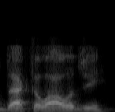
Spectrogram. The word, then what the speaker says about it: dactylology: one sec 20y yeah I'm missing the syllable dactylology dactylology is sign language dactylology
